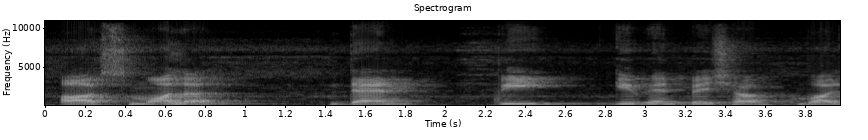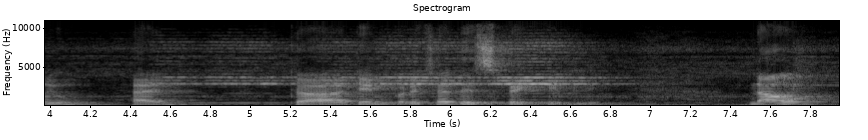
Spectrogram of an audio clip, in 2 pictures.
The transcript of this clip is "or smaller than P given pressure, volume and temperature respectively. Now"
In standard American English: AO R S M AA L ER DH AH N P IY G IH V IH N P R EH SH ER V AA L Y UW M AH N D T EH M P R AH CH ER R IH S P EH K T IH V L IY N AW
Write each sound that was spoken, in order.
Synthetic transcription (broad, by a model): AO R S M AA L ER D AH N P IY G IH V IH N P EH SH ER V AA L Y UW M AH N D T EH M P R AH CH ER R IH S P EH K T IH V L IY N AW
